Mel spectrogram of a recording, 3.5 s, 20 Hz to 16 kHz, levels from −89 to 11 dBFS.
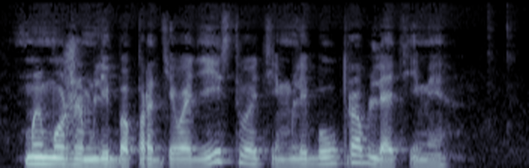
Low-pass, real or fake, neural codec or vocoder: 14.4 kHz; real; none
